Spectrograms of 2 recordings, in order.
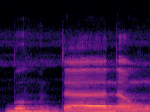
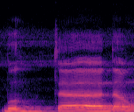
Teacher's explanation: tanwin berjumpa bertemu dengan huruf wau maka itu pemirsa sahabat al-qur'an hukumnya dibaca sebagai idgam bighhunnah jadi mendengungkan meleburkan dan menahannya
